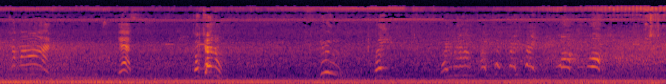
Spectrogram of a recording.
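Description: A woman's voice giving short, high-pitched calls again and again, like cues to a dog running a course, over a steady low hum.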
